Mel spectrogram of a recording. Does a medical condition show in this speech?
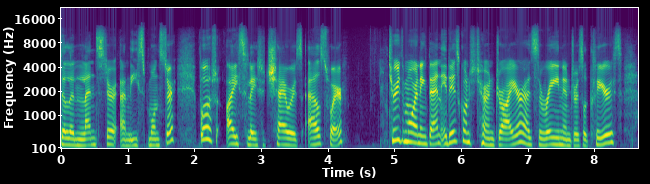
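No.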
